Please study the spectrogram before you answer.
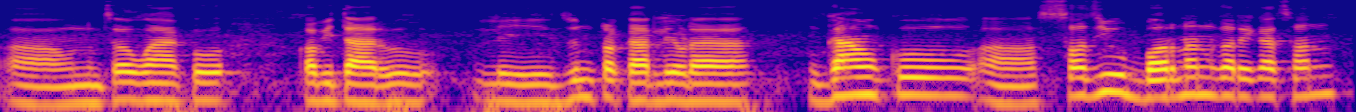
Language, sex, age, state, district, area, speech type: Nepali, male, 30-45, West Bengal, Kalimpong, rural, spontaneous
